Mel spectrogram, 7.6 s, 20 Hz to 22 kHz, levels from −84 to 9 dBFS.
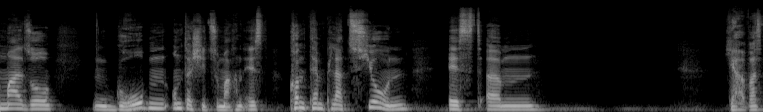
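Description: No technical faults can be heard anywhere here.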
